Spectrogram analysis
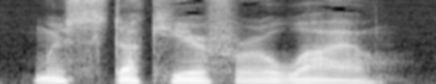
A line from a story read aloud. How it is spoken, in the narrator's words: she said quietly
